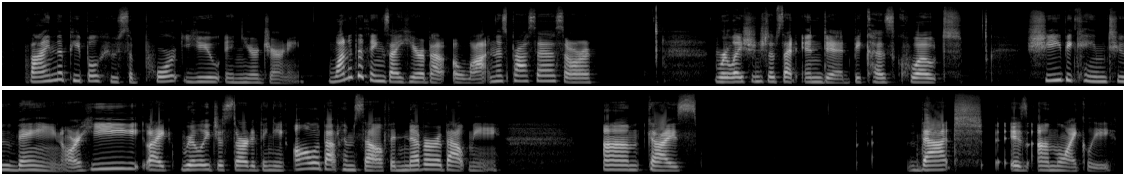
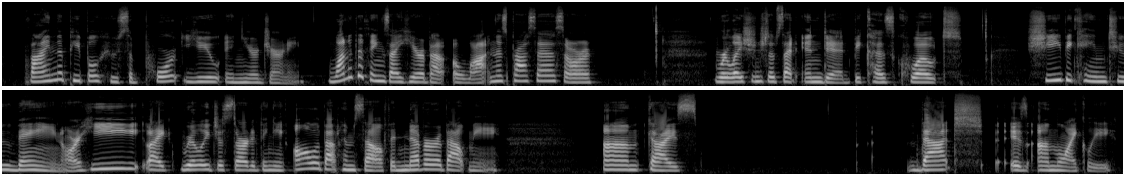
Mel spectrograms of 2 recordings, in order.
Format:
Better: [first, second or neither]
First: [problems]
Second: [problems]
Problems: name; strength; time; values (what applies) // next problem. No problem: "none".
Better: second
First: thin; somewhat; fading below 350 Hz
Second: none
